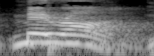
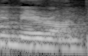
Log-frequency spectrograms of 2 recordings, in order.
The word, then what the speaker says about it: Mehran: Mehran. – Mehran. – You can call me Mehran.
